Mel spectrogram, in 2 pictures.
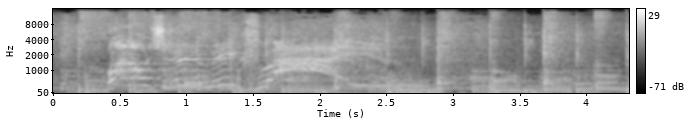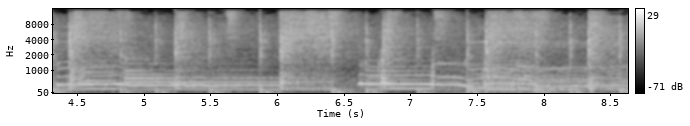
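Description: Blues-rock band playing an instrumental passage on guitar, bass and drum kit. In the first couple of seconds a lead line bends up and down.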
